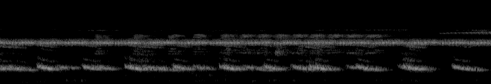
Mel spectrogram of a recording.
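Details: Lakeside frogs croaking at night with brief, downward-bending notes in quick succession, partly overlapping, beneath a persistent shrill drone of night insects.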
